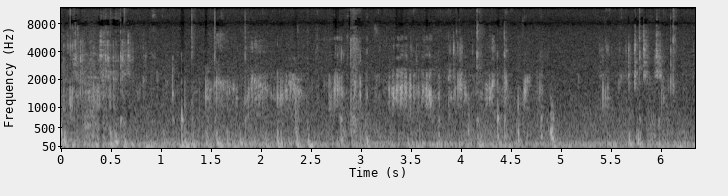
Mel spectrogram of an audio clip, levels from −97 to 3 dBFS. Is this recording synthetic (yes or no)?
no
